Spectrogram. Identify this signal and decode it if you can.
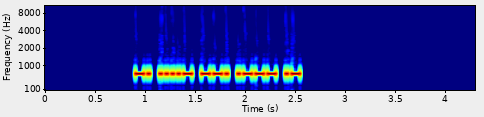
Morse code, heard as a keyed tone, about 40 wpm, 700 Hz. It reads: N4GJA
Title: USA Call Signs - 5 Characters - 40wpm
